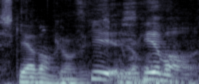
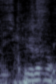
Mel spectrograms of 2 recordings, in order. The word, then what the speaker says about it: Schiavone: Schiavone. Schiavone. It's a Y sound in those.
